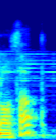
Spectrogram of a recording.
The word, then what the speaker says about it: Northup: be partially northip but is it north up yeah you pronounced it entirely rightly and um thank you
